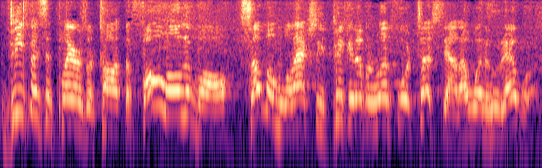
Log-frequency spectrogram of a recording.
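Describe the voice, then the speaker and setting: A man, a former football coach, analyzing a game in a sports debate, folksy and animated, repeating himself. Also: extremely high pitch, fast, faint music behind.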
